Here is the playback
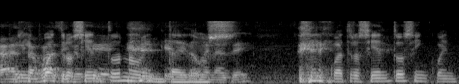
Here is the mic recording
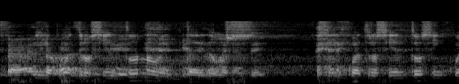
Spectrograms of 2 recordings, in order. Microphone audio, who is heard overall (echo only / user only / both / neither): echo only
